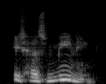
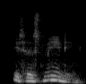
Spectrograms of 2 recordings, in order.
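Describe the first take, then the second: First: It has meaning, with a firm push on meaning; emphatic statement. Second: Said in the usual way. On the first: Shown as a demonstration. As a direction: land the word meaning with weight.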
